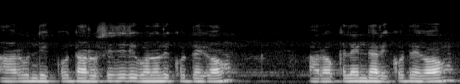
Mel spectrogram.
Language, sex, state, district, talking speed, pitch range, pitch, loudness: Chakma, male, Tripura, Unakoti, 155 wpm, 140-145 Hz, 145 Hz, -17 LUFS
